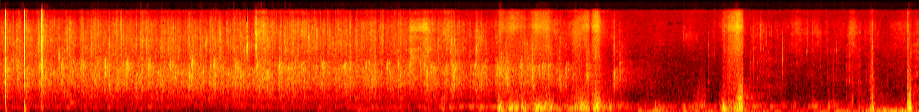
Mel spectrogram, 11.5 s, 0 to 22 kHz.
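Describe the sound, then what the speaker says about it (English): An audience at a 2022 MLK Breakfast event applauds steadily as a guest speaker is welcomed, the dense clapping holding for several seconds before thinning out and fading, with a few scattered claps at the end. "with a round of applause"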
